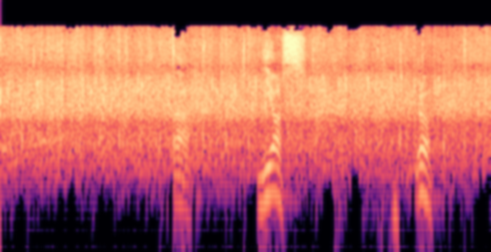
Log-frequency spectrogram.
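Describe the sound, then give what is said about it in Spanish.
A studio audience applauds steadily and densely for several seconds, a continuous wash of clapping with a few brief voices exclaiming over it; the applause follows a joke about the Garoña nuclear power plant. “Bueno, es el aplauso del miedo, ¿no?”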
